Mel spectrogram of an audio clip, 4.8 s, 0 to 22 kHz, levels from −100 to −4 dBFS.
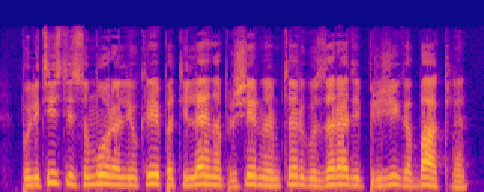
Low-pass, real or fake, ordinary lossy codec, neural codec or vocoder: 19.8 kHz; real; AAC, 32 kbps; none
